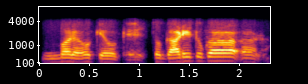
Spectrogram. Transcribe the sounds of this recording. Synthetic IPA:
bəɾeoːkeoːket̪oɡaːɽit̪uka

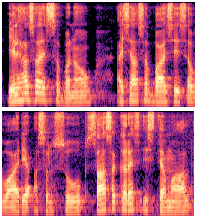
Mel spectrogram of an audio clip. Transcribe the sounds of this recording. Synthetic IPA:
jɐlʲiɦaːs̬ajɐsɐbɐnɐw | ɐsʲaːsɐbaːsʲɐjsɐʋaːɾʲjɐʔɐsɐlsoːpsaːsɐkɐɾɐsʲist̪emaːl

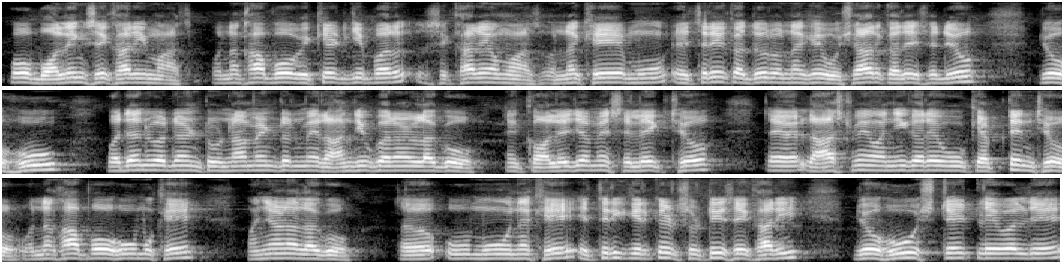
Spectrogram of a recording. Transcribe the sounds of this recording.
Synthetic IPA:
poːbaːlɪ̃ŋɡseːkʰaːɾimãːs | ʊnə̆kʰãːp̬oʋɪkeːʈ̚d͡ʑipɐɾsɪkʰaːɾijõmãːsʊnə̆kʰeːmũʔeːt̪ɪɾekɐd̪ʱʊɾʊnə̆kʰeːʊʃaːɾkɐɾet͡ɕʰɐɗijo | d͡ʑoːɦuʋɐɗənɪ̆ʋɐɗəɽ̃̆ʈuːɾnaːmẽːɳʈʊnɪ̆mẽɾãːnd̪ijũkɐɾəɽ̃lɐɠoɛ̃ːkaːleːd͡ʑmẽsɪleːk̚ʈt̪ʰijo | t̪ɐlaːsʈmẽʋɐɲikɐɾeɦukɛːp̚ʈɪnt̪ʰijoʊnə̆kʰãːpoɪɦumũːkʰe | ʋɐɲəɽ̃̆lɐɠo | t̪ɐumũʊnə̆kʰeːeːt̪ɪɾikɪɾkeʈsʊʈʰiseːkʰaːɾi | d͡ʑoːɦuːɪsʈeːʈleːʋəld͡ʑeː

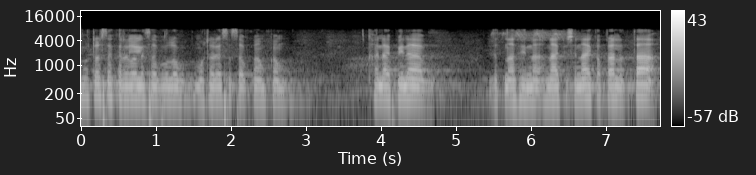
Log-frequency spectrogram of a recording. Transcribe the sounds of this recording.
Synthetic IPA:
moʈəɾsẽkəɾelelesəboloɡmoʈəɾesẽsəb̚kamkəm | kʰanajpina | d͡ʒət̪nabʰʱinanajpʰisnajkəpɾalət̪ːa

